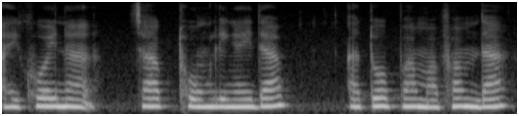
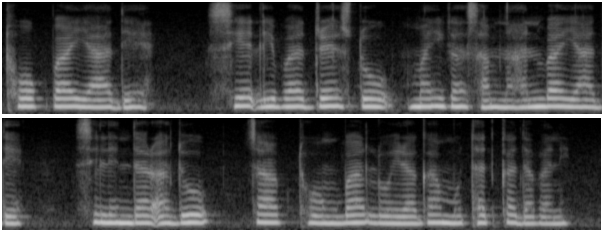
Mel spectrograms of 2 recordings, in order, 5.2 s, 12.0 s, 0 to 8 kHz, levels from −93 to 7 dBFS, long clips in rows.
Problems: none marked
